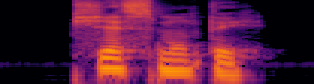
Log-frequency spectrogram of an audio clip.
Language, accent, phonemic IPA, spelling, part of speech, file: French, France, /pjɛs mɔ̃.te/, pièce montée, noun, LL-Q150 (fra)-pièce montée.wav
- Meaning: wedding cake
